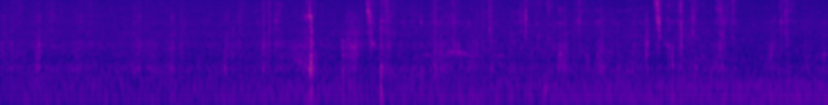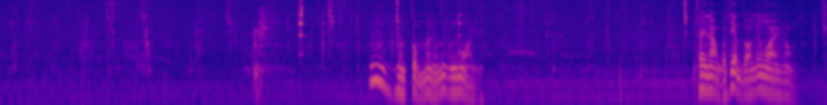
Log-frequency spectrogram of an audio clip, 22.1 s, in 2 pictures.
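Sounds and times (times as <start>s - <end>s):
person biting and chewing crunchily: 1.8s - 20.4s.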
